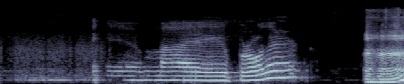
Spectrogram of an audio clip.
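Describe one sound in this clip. A woman speaks slowly and clearly over an online call.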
